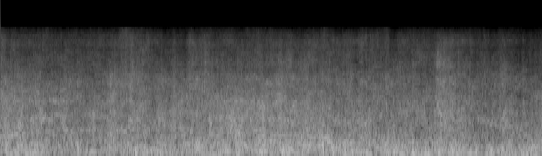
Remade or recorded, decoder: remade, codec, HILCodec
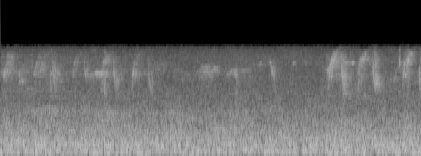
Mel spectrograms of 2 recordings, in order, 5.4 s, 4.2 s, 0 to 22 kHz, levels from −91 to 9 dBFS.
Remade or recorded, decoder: remade, vocoder, Vocos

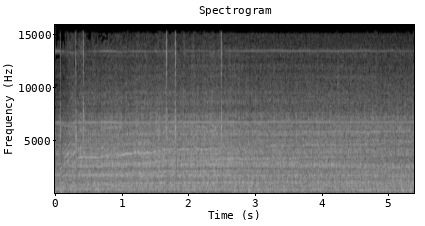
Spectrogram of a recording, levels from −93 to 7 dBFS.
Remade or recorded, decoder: recorded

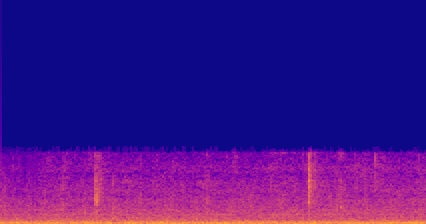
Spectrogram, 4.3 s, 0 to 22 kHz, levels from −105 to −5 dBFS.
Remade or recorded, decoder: recorded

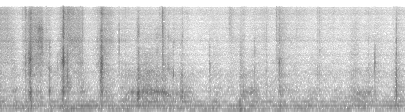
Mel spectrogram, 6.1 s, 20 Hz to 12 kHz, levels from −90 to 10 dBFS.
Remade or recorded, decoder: remade, codec, DAC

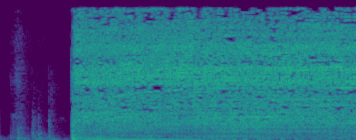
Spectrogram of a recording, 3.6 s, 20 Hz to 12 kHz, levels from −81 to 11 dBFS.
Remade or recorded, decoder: recorded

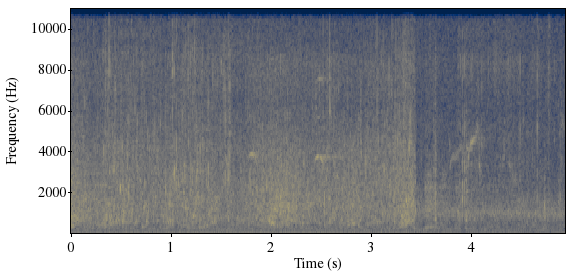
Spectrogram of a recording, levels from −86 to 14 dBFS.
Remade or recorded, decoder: recorded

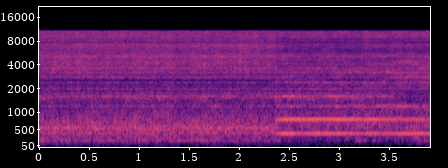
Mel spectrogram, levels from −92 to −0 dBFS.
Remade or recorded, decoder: remade, codec, HILCodec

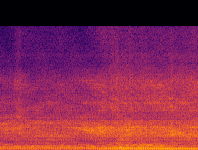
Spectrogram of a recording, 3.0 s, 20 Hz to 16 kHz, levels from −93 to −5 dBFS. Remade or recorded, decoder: remade, autoencoder, DAC-VAE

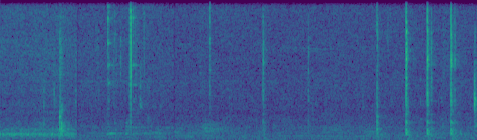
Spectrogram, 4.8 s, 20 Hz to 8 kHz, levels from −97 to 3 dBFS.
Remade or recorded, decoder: recorded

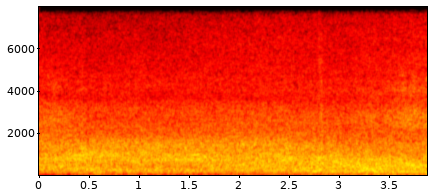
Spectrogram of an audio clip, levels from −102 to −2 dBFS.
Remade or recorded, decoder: recorded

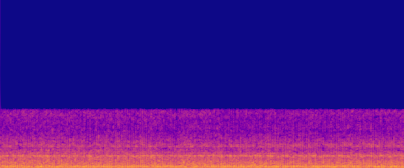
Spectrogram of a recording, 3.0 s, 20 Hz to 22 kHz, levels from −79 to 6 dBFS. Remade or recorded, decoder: remade, vocoder, WaveNeXt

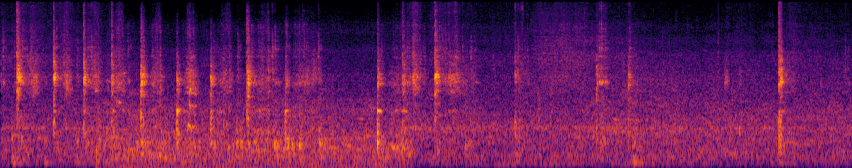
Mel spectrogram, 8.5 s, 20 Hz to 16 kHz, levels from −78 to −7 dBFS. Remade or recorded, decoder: recorded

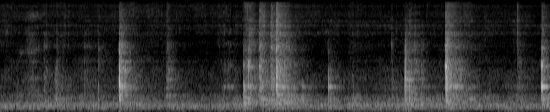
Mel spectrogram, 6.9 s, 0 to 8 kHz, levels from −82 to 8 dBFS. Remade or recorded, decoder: remade, codec, SNAC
